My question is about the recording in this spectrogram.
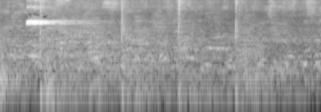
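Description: Volleyball rally in a gym: the ball is struck several times, sharp smacks roughly a second apart, over players' voices. A brief high-pitched tone sounds about a third of a second in.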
